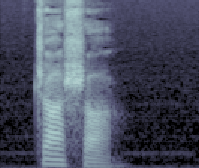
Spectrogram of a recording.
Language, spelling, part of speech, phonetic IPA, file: Polish, czasza, noun, [ˈt͡ʃaʃa], Pl-czasza.ogg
